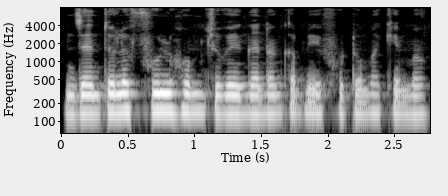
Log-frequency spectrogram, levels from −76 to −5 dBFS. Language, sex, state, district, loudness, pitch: Wancho, male, Arunachal Pradesh, Longding, -16 LUFS, 135 Hz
